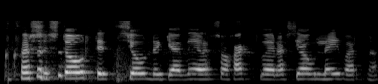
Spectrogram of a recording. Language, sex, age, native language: Icelandic, female, 20-29, Icelandic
